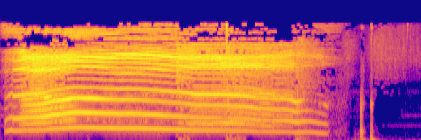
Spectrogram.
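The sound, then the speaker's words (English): A man lets out a loud, anguished, inhuman scream like the cry of a dying animal, held for about three seconds at a strained, slowly sagging pitch, then cut off and followed by two quick dull thuds of banging on a door. “The banging on the door continued, and then we heard a man scream.”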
